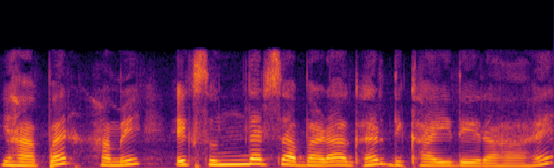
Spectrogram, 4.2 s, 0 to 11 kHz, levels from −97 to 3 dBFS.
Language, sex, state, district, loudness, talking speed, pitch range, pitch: Hindi, female, Uttar Pradesh, Budaun, -16 LUFS, 175 wpm, 210-270 Hz, 235 Hz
